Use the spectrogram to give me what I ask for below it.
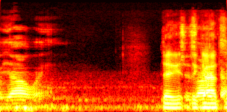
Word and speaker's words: Yahweh: I got the God's name wrong. It's Yahweh. Oh, Yahweh.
